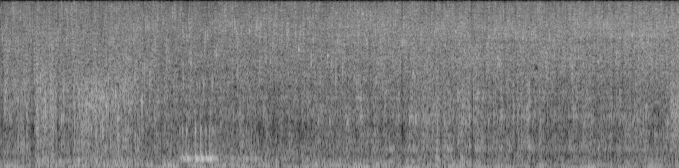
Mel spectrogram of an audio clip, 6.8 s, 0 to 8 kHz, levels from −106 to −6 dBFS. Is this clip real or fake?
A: real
